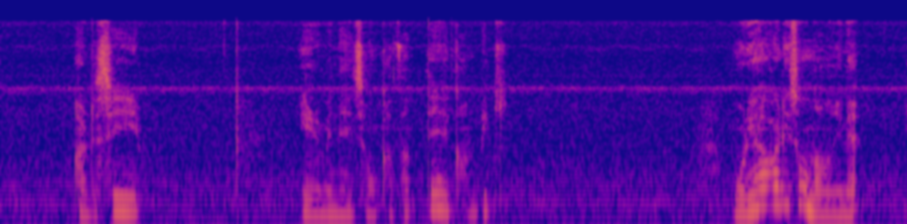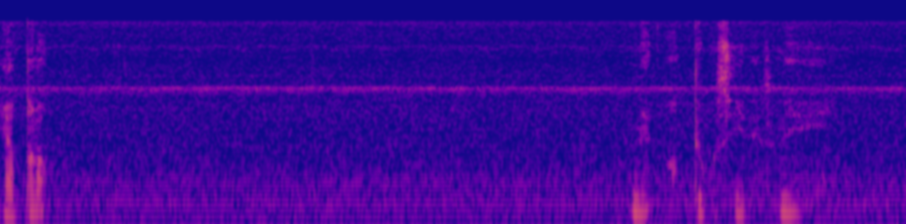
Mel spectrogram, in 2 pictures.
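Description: A young woman talks calmly and softly, close by, in short bursts.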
